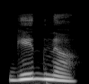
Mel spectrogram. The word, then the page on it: ಕಿತ್ತಾನ್: kannada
